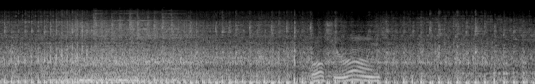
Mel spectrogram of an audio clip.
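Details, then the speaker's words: Beater go-kart's small single-cylinder engine on a swapped carburetor, first run with fuel tank not yet bolted in: ticks over slow and a little lumpy but steady; sounds all right, idle speed set a touch low. "Idle's a little low. Does it stop easy? Sounds all right."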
